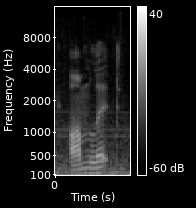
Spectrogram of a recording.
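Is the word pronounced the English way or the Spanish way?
English. The word has an English pronunciation. "omelet is in English"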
